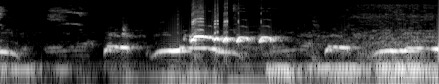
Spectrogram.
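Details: Zebra dove, a local wild bird of the Tuban tangguh strain with a characteristic rhythmic song, giving soft lower coos that rise into a louder, brighter warbled phrase, then settle back into gentle cooing over a low hum.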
